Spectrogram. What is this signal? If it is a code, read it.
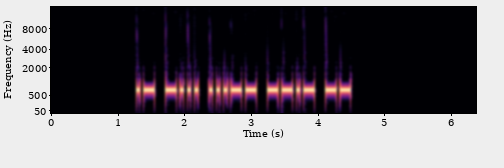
Morse code, heard as a keyed tone, about 22 wpm, 700 Hz. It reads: AB3QM
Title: USA Call Signs - 5 Characters - 22wpm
